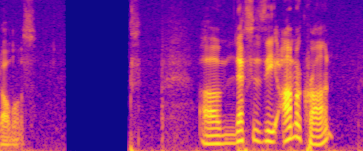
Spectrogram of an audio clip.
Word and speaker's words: omicron: Next is the omicron. Omicron has the ah sound. It looks like our O, but it doesn't have an O sound. It has an ah sound.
